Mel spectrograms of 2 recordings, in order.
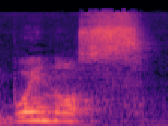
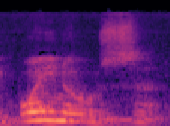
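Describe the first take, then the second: First: The final consonant sounds like a hissing s. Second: The final consonant sounds like a buzzing z. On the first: The speaker calls it right. "it's going to be Buenos with an S" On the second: The speaker calls it wrong. "It's not going to be Buenos"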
